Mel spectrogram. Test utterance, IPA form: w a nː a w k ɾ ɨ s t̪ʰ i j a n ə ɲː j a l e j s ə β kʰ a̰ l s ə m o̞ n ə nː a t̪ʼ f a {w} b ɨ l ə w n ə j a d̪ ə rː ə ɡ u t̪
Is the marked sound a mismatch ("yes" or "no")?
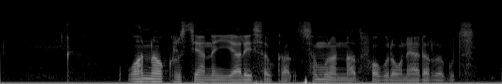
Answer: no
